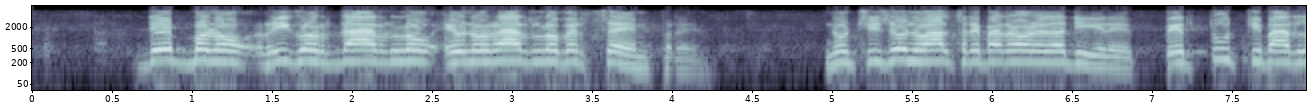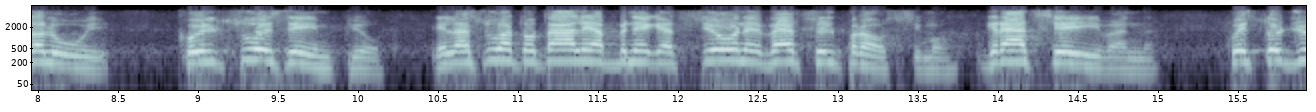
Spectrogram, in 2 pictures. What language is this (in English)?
Italian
